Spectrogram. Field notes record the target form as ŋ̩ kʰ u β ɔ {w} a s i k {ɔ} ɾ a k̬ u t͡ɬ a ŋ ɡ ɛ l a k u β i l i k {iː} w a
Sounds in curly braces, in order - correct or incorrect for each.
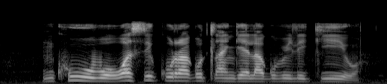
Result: correct, incorrect: u, correct

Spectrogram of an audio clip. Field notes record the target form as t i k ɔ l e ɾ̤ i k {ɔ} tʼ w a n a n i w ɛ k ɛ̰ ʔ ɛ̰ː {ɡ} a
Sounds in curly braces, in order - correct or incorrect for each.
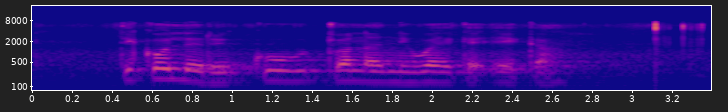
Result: incorrect: u, incorrect: k

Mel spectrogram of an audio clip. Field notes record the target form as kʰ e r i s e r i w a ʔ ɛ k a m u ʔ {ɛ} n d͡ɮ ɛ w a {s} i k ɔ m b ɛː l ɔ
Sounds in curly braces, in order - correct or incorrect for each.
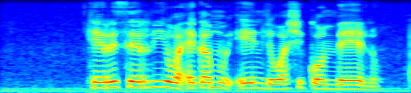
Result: incorrect: e, incorrect: ʃ

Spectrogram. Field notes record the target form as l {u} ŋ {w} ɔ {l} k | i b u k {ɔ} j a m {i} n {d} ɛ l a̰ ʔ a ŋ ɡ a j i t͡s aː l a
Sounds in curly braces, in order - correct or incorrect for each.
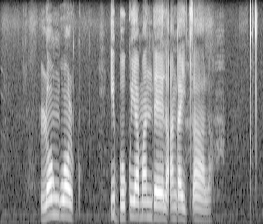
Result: incorrect: ɔ, correct, correct, incorrect: u, incorrect: a, correct

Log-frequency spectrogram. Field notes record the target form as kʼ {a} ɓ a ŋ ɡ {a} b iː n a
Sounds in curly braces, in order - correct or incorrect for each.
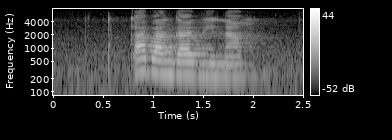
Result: correct, correct

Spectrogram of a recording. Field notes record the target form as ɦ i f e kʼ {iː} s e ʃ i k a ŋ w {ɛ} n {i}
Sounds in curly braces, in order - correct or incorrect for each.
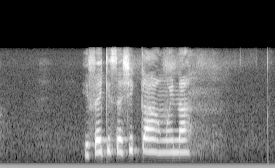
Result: incorrect: i, correct, incorrect: a

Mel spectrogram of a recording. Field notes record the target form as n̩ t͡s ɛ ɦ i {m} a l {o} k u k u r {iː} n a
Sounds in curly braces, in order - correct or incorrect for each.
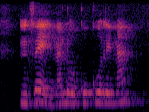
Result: incorrect: n, correct, incorrect: i

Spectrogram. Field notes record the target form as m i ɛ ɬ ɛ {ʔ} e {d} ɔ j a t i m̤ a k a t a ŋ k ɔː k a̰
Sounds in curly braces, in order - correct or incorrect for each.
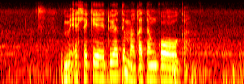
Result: incorrect: k, incorrect: t

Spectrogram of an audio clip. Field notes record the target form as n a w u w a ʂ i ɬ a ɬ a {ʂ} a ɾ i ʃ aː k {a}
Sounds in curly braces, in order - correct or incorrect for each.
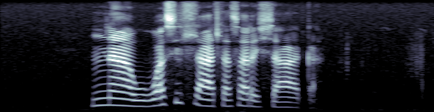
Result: correct, correct

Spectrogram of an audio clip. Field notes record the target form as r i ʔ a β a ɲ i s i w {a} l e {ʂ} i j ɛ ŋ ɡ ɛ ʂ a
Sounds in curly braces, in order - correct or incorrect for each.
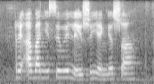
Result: incorrect: i, correct

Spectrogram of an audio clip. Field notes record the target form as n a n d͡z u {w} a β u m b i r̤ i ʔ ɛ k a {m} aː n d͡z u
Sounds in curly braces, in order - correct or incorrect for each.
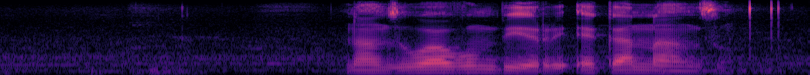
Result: correct, incorrect: n

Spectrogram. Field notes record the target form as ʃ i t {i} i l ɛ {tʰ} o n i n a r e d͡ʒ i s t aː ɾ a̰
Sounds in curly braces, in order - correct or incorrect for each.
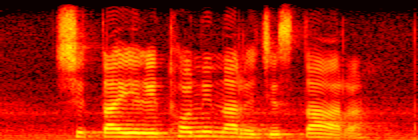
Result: incorrect: a, correct

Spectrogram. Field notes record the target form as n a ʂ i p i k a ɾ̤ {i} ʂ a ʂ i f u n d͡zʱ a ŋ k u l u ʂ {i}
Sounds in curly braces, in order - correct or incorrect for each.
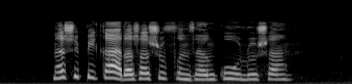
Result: incorrect: a, incorrect: a

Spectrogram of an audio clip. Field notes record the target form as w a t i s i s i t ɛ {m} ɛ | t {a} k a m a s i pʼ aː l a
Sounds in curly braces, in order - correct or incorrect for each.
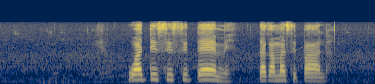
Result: correct, correct

